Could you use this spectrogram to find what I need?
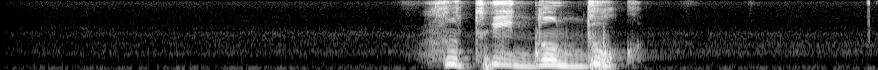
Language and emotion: Russian, angry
